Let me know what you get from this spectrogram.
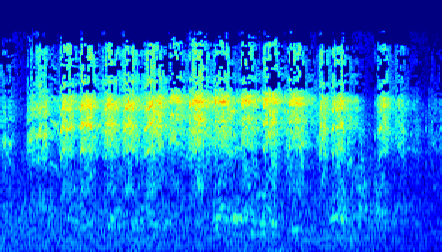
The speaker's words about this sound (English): that monk parakeet that I got the noise from was from Barcelona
